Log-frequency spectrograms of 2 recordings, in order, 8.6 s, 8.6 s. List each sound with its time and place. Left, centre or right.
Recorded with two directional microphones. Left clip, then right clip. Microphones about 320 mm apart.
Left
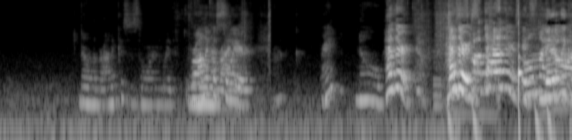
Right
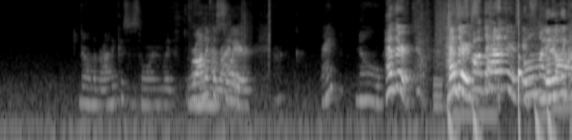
1.2 s a woman's voice: centre
3.3 s speech: centre
5.4 s speech: centre
7.2 s a woman's voice: centre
